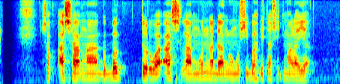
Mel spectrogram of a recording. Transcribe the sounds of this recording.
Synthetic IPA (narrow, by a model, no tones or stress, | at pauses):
sɔkasaŋaɡəbəɡ̚ | t̪urwaʔaslamʊnŋadaŋɡuŋmusibahdit̪asɪk̚malaja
